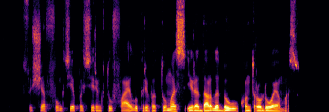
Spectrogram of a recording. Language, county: Lithuanian, Vilnius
